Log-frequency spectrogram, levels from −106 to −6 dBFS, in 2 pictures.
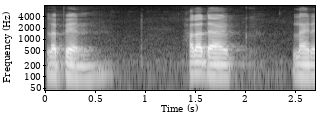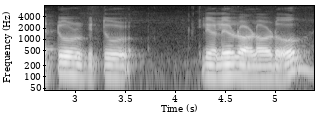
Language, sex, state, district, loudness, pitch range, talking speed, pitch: Karbi, male, Assam, Karbi Anglong, -19 LUFS, 105-120 Hz, 120 wpm, 110 Hz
